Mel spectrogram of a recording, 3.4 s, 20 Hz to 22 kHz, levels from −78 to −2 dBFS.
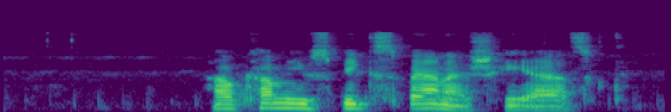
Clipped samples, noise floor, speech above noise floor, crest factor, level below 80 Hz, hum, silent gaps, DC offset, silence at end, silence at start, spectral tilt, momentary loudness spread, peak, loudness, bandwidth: under 0.1%; -61 dBFS; 39 dB; 20 dB; -60 dBFS; none; none; under 0.1%; 0.25 s; 1.05 s; -4 dB/octave; 12 LU; -4 dBFS; -22 LUFS; 7.8 kHz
